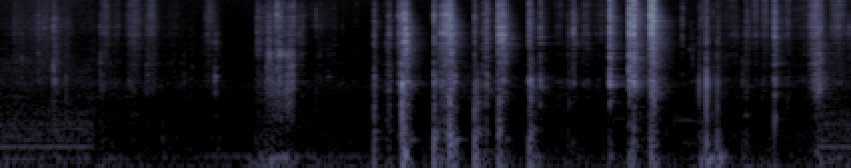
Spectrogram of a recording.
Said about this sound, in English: Open it. Okay, sure. I'll grab a box cutter real quick.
